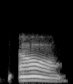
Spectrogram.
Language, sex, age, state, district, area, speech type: Assamese, female, 60+, Assam, Dibrugarh, rural, conversation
